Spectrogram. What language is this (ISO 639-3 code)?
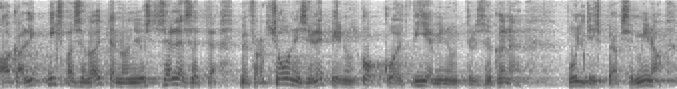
est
